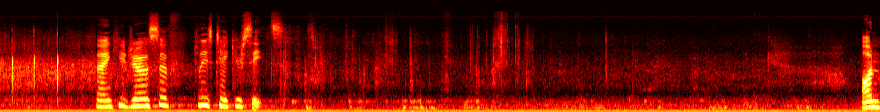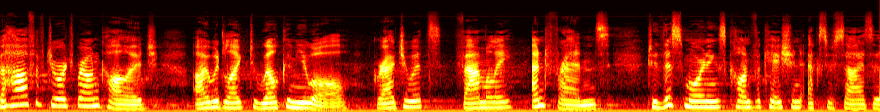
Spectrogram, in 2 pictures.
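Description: An elderly woman speaks through a microphone in a large hall.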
